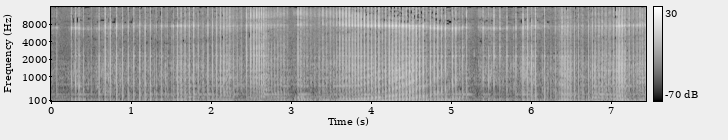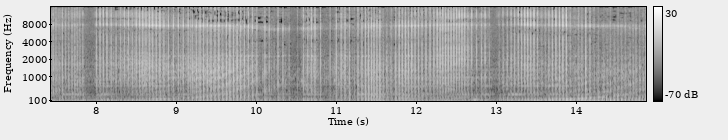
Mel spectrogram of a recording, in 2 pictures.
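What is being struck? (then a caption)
Corrugated plastic pop tube. Long nails scratch along the corrugations of an extended pink, ribbed, hollow plastic pop tube. The result is a steady run of rapid ratcheting clicks with a low, hollow body, rising and falling in strokes over about fifteen seconds.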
